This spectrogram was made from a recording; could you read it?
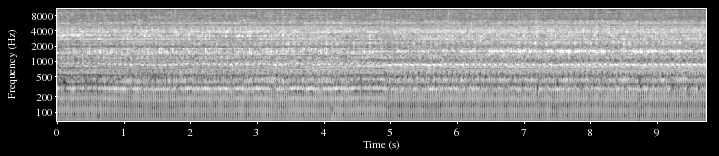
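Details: Honda BF30 outboard started after service (new thermostat and gasket, internal anode replaced), flushed with water to check for leaks; steady, even burble at about four beats a second, smooth and unbroken; healthy idle.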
